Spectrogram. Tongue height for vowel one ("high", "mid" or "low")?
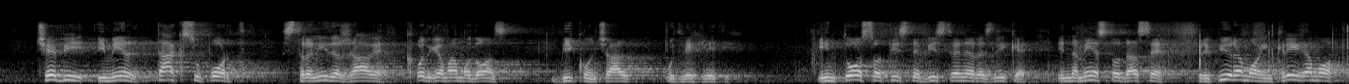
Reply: mid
